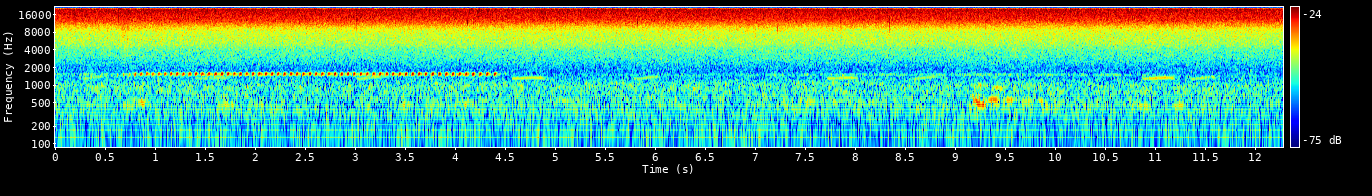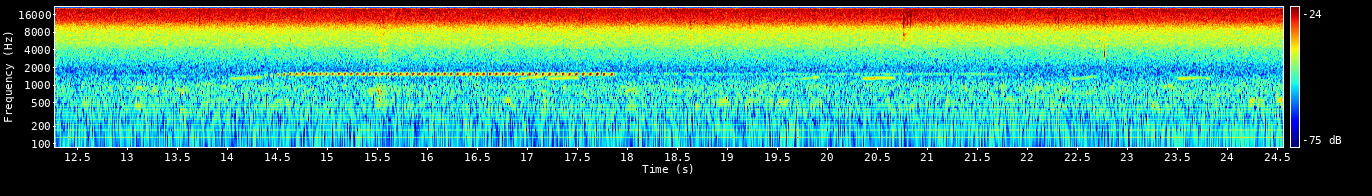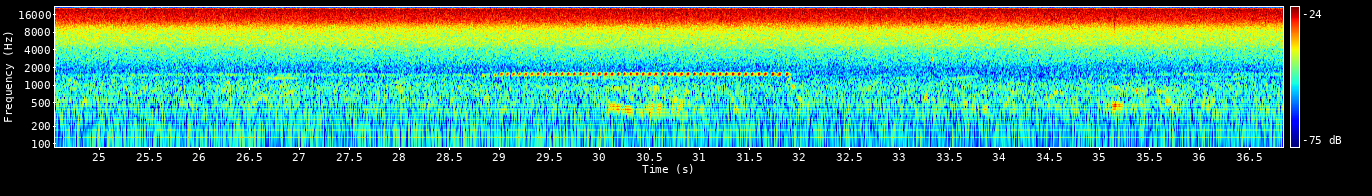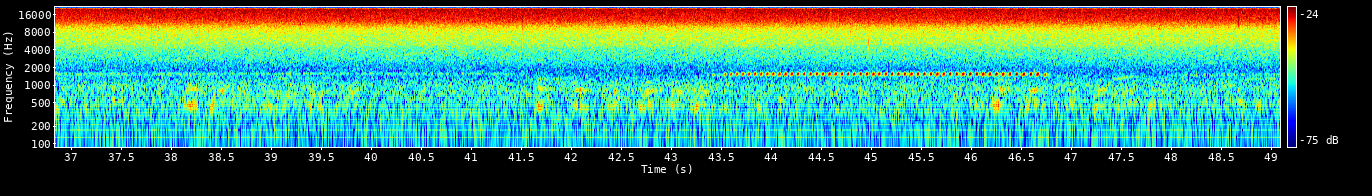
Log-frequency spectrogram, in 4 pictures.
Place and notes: SP, Santa Maria di Licodia CT, Italy - Night ambiente
first evening without wind. storm is still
